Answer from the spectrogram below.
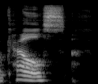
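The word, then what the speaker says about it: Kelce: Everyone says it's Kelsey.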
